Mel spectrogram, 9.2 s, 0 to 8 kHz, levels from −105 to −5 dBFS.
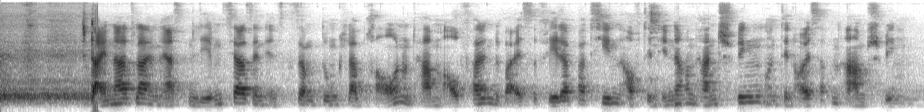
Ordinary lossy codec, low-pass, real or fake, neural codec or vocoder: none; 7.2 kHz; real; none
